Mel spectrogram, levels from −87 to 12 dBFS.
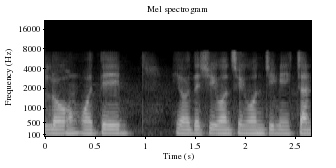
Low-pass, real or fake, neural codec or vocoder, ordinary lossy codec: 7.2 kHz; fake; codec, 16 kHz, 0.7 kbps, FocalCodec; none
